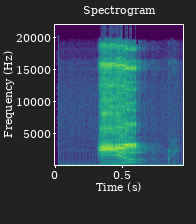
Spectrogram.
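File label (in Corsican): "piglia", Corsican; pij'a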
